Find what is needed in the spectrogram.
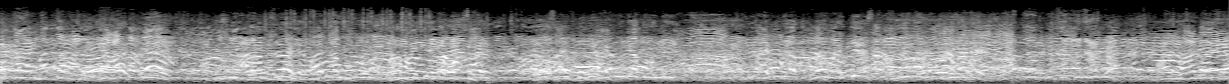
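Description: A packed crowd of men talking and calling out over one another at close quarters: a steady din of many overlapping voices with no pause.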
